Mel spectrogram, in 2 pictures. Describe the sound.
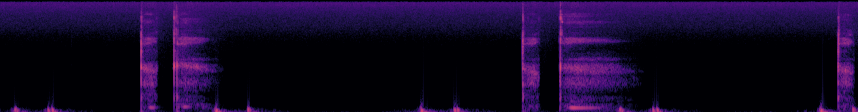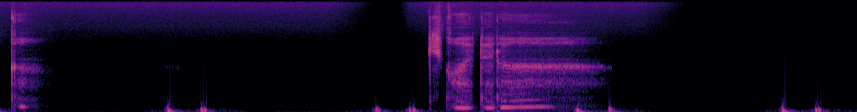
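A slow heartbeat of soft, low double thumps repeats steadily at an even pace, with a gentle whispered voice heard in brief gaps between the beats.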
